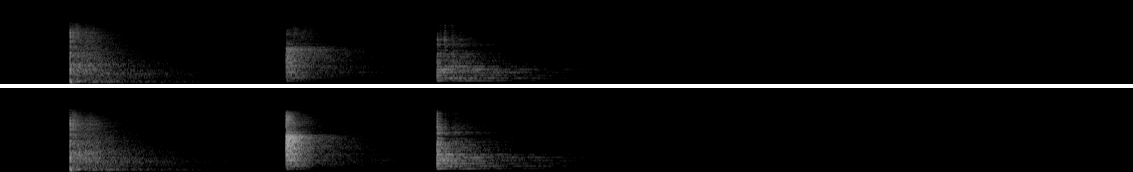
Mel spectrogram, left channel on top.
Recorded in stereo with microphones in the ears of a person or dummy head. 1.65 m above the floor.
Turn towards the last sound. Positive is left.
turn(degrees=-70)  # may be behind; listen again after turning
